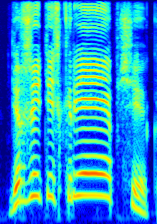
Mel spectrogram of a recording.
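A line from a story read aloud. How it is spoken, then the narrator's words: Shouting. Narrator (Russian): крикнул добрый дух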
